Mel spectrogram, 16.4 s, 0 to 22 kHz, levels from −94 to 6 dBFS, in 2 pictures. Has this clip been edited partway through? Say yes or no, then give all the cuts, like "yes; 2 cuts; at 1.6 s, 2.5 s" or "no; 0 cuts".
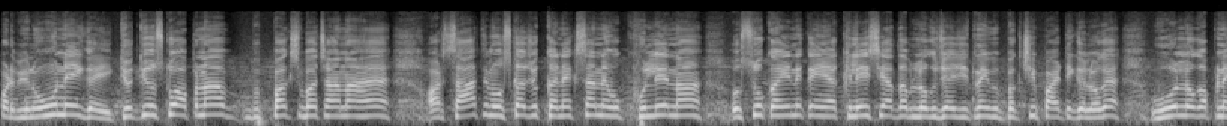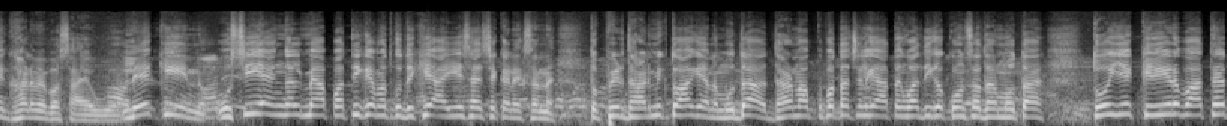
yes; 1 cut; at 9.0 s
